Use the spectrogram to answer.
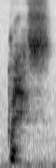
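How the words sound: The vowel is short, as in at.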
